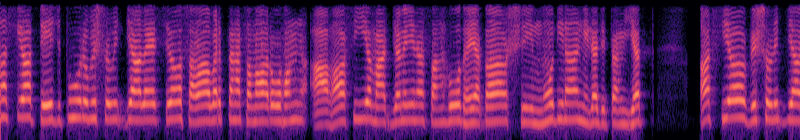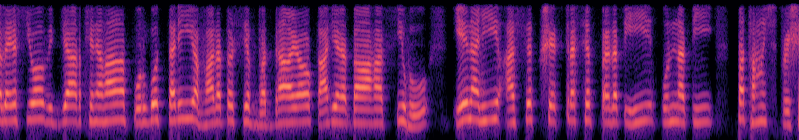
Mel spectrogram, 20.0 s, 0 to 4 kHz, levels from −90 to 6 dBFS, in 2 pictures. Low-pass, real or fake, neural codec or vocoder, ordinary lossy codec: 3.6 kHz; fake; codec, 16 kHz, 0.5 kbps, FunCodec, trained on Chinese and English, 25 frames a second; none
